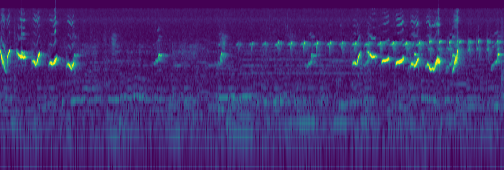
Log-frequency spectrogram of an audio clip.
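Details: Greater green leafbird lure song used to provoke other birds into singing. Rapid, sliding whistled phrases are followed by a steady series of short, high repeated notes. A second burst of slurred whistles comes near the end, with a faint low hum beneath.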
